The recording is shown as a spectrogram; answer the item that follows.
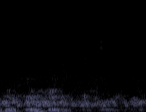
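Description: Faint bird calling, low and quiet.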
